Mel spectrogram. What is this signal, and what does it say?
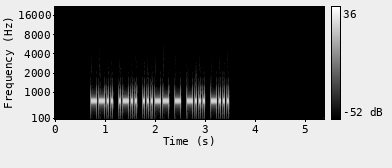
Morse code, heard as a keyed tone, about 31 wpm, 700 Hz. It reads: ZL3TBB
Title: DXCC-100 Call Signs - 6 Characters - 30wpm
